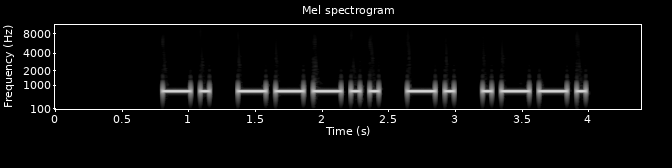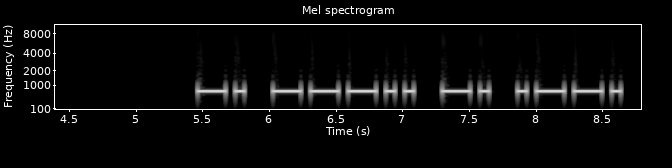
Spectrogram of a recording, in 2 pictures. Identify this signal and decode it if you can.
Morse code, heard as a keyed tone, about 17 wpm, 700 Hz. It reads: N8NP N8NP
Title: USA Call Signs - 4 Characters - Repeated 2x - 17wpm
